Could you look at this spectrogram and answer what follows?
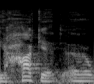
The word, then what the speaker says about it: Heqet: It's spelled H-E-Q-E-T, Haket, was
